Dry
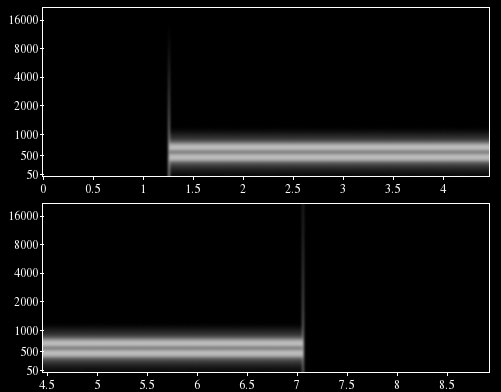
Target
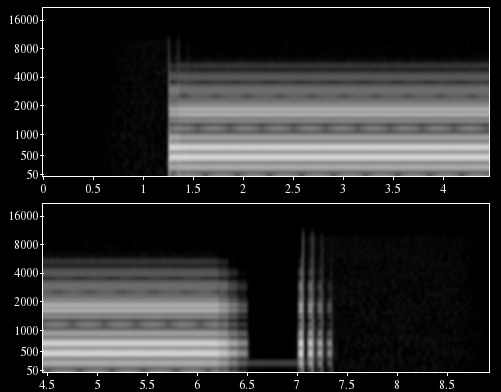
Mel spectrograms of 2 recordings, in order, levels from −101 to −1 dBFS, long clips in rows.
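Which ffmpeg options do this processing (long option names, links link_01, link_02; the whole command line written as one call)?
ffmpeg -i in.wav -filter_complex "[0:a]dynaudnorm=framelen=410:gausssize=3:maxgain=14dB,asoftclip=type=tanh:threshold=-10.5dB,asplit=3[link_01][link_02][link_03];[link_01]afade=type=out:start_time=6.2:duration=0.02[link_04];[link_02]asuperpass=centerf=170:order=8:qfactor=5.1,afade=type=in:start_time=6.2:duration=0.02,afade=type=out:start_time=7.01:duration=0.02[link_05];[link_03]afade=type=in:start_time=7.01:duration=0.02[link_06];[link_04][link_05][link_06]amix=inputs=3:normalize=0,aecho=1:1:95|190|285:0.531|0.133|0.0332" -ar 22050 -c:a aac -b:a 64k out.aac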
